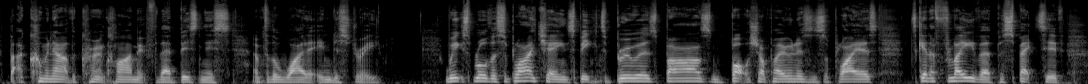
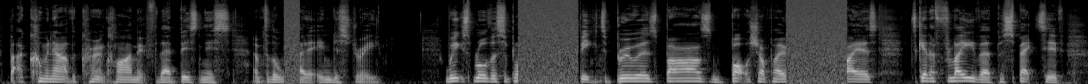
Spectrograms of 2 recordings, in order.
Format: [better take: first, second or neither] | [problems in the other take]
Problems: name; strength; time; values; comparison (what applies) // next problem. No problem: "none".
first | audio cutting out; filled with static; at 3 s, at 5 s for 0.5 s and at 8 s for 0.5 s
